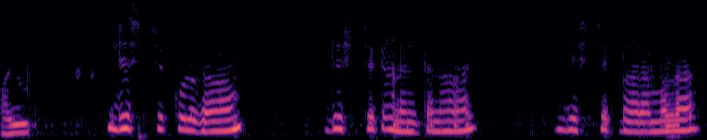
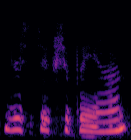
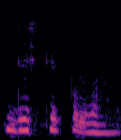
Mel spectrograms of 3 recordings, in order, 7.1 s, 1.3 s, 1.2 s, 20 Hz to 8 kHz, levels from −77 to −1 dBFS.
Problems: low volume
